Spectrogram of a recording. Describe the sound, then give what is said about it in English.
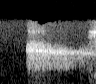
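A deep breath is released in one long, steady exhale. It begins abruptly after a short quiet moment and continues at an even, soft breathy level to the end. “So take a deep breath and hold it for a moment. And release when you're ready.”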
